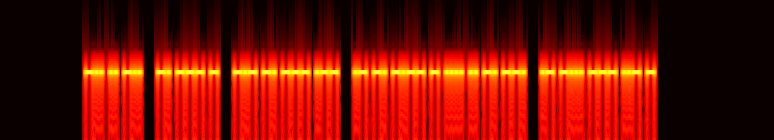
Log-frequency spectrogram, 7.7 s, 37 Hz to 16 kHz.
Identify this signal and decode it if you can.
Morse code, heard as a keyed tone, about 50 wpm, 700 Hz. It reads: DID NOT KNOW ANYTHING ABOUT
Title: Sets of 5 Words Encore2 50wpm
